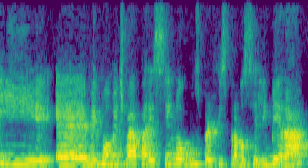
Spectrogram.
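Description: Fairly high-pitched female speech, fairly quick in pace, its pitch varying in an ordinary way. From Santo André, São Paulo, Brazil. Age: 30s. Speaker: marketing agency owner. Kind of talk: casual interview.

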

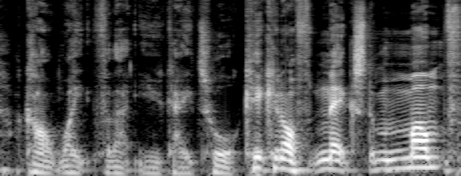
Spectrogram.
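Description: A man at a fairly quick pace, enthusiastic in tone, with very wide pitch swings. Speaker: radio host. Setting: radio studio broadcast. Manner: friendly, enthusiastic, conversational.

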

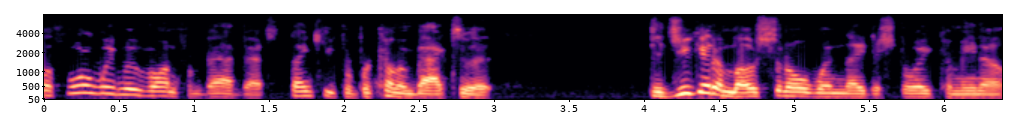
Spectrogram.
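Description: An unremarkable speaking voice, this man's is medium in pitch with lively intonation, moving at a fairly quick pace in a dry, close sound with no echo. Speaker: podcast co-host. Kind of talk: casual chat, podcast banter.

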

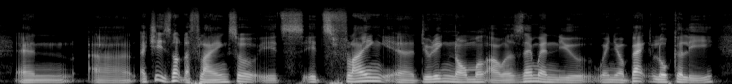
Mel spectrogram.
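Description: This man speaks at a fairly slow pace in a Malaysian accent, with a fairly low pitch and ordinary pitch variation, on a very clean recording with a silent background. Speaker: technology executive. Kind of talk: interview. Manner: casual.

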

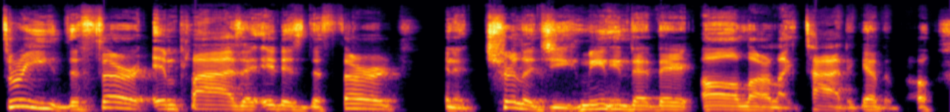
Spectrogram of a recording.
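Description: With an ordinary speaking voice and an American accent, a man talks at a fairly slow pace with lively intonation and very even loudness. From Florida. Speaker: podcast host. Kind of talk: casual chat.

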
